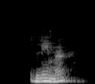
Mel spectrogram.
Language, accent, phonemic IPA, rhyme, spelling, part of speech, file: English, Southern England, /ˈliːmə(ɹ)/, -iːmə(ɹ), lemur, noun, LL-Q1860 (eng)-lemur.wav
- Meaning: 1. Any strepsirrhine primate of the superfamily Lemuroidea, native only to Madagascar and some surrounding islands 2. Any of the genus Lemur, represented by the ring-tailed lemur (Lemur catta)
